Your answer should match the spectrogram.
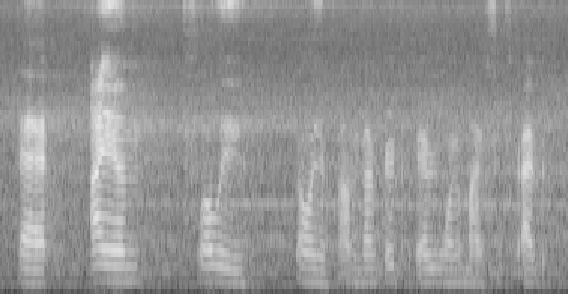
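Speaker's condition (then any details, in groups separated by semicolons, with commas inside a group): Parkinson's; speech impediment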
